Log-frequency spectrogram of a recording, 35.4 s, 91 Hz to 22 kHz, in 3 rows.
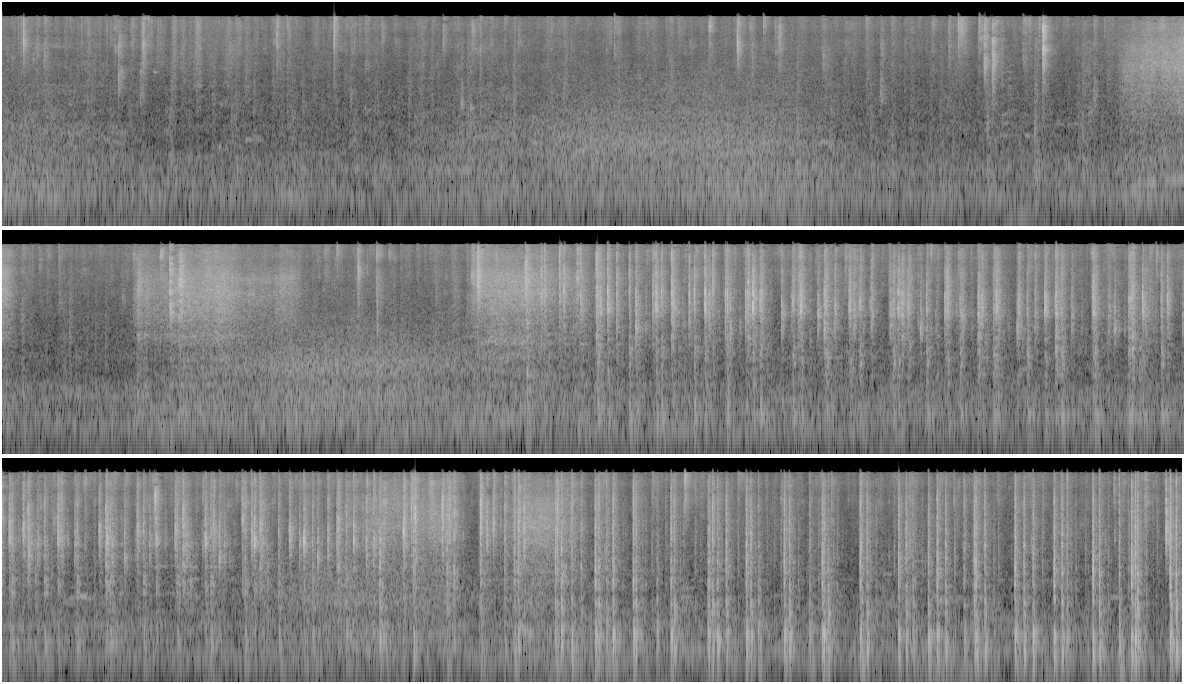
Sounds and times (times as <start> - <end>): Rain on surface: 0.0 - 35.4
Raindrop: 0.0 - 35.4.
